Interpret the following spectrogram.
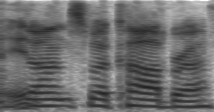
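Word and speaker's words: danse macabre: the dance maab yeah dance macabra that's how you pronounce it in French okay so um see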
